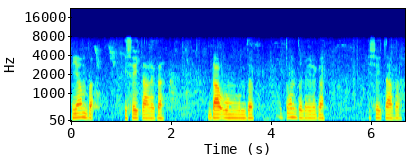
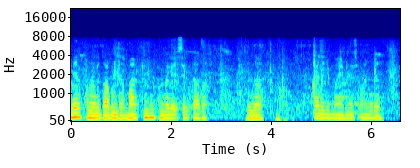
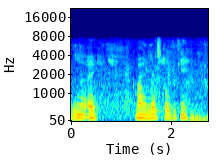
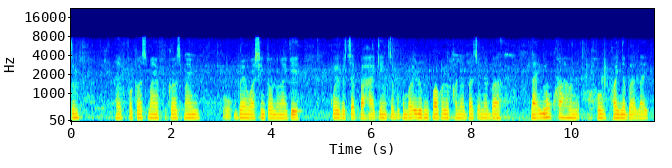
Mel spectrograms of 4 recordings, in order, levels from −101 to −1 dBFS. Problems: low volume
